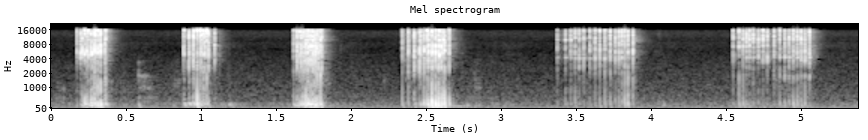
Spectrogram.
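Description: A chrome-plated steel ratcheting combination wrench with a flex head, solid metal and about 20 cm long, is held in both hands and its ratchet head is worked back and forth. Six separate bursts of rapid, bright pawl clicking come through. The last two bursts are longer, with the individual clicks more distinct.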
